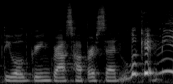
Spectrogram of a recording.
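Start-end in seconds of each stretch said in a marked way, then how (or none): 1.2-1.7 high gleeful cry; the centipede crows about his freedom; excited cry. A narrator's reading. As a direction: crow it out happily. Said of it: "cried the centipede".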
